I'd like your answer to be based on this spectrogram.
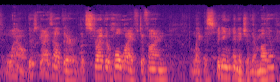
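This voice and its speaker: Amid noticeable background noise, a man talks at a moderate pace in an animated tone, his pitch swinging very widely. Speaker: stand-up comedian; stay-at-home dad. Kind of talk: stand-up comedy. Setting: stage with audience. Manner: animated, punchline-driven delivery with pauses; self-deprecating, laughing at own jokes.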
